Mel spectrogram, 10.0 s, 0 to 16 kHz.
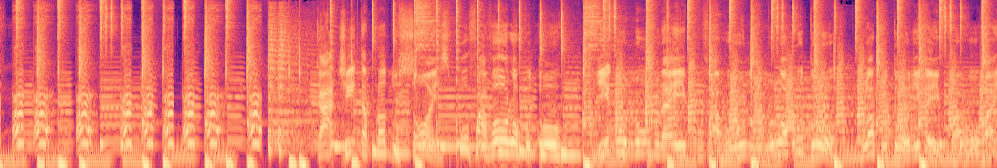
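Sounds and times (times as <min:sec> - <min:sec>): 
dog barking rapidly and loudly: 0:00.0 - 0:02.7
speech: 0:03.2 - 0:09.9.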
